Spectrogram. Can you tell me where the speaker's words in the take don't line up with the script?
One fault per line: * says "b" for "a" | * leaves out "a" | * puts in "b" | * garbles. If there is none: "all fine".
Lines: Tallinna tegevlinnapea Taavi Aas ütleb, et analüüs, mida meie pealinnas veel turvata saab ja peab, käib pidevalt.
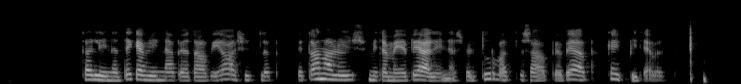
all fine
